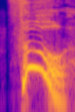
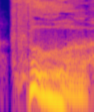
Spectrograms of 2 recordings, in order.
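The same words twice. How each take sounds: First: Very high, outraged cry; high-pitched combat outburst; angry battle insult. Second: Restrained scornful put-down; contemptuous battle insult. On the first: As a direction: fling the insult at the foe, pitch way up. Insult in combat, first take. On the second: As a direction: dismiss the foe on a falling note. Insult in combat, second take. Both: Acted.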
